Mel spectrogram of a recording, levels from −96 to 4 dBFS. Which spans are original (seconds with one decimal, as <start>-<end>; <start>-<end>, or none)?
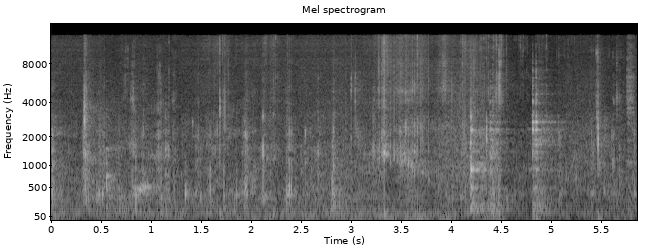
0.5-1.3; 4.3-5.9

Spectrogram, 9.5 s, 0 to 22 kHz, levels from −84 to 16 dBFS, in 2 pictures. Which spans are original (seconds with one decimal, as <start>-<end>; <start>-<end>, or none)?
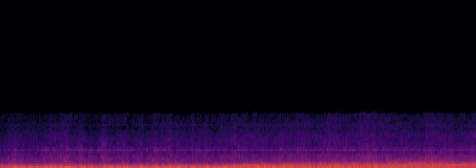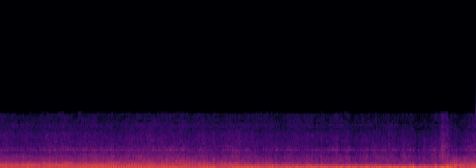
1.0-6.7; 7.9-9.5

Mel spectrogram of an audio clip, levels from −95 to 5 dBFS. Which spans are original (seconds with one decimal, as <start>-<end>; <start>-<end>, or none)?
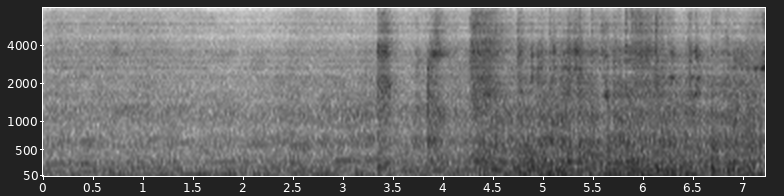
none

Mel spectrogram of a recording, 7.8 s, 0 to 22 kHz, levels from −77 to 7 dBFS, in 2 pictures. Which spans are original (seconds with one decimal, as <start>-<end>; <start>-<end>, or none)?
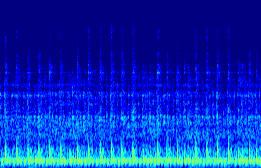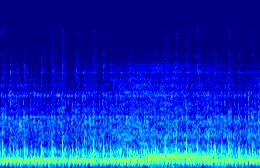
none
